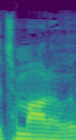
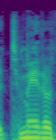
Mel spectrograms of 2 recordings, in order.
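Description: First: "tomato" with an open AH in the middle; to-MAH-to. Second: "tomato" with a long AY in the middle; to-MAY-to. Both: Shown as a demonstration.

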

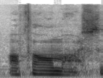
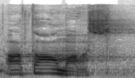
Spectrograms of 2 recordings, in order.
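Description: First: Said in the usual way. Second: Ophthalmos drawn out slowly, syllable by syllable; careful slow ophthalmos; Greek word said slowly. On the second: Shown as a demonstration. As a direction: spell out ophthalmos slowly like a teacher. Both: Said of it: "Envious in the Greek".

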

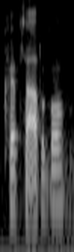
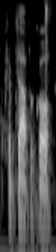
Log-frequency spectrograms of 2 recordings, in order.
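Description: First: Unsure check on "Cryptopical" with upward tune; questioning rise. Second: Said in the usual way. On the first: Real, not acted. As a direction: say "Cryptopical" as a question, rising at the end. Checks the odd name, then confirms.

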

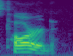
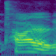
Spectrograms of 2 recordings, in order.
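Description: First: "tard" as one flat syllable, like "tarred"; "tard", rhyming with "hard"; mamaw's pronunciation. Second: Said in the usual way. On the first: Shown as a demonstration. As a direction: say tired as "tard", dropping the glide. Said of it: "it was tard". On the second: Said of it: "instead of tired".

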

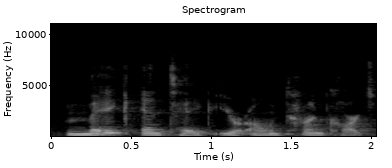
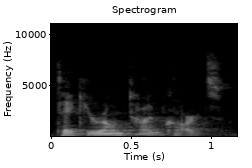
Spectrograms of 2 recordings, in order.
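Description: First: Slow, deliberate stress on "Make and take"; emphatic repeat. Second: Said in the usual way. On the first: Real, not acted. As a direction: drive the lesson home, stretching "Make and take".

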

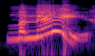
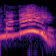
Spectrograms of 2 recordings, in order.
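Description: First: Imitating a goofy southern twang, pitched up; mock drawled, high and laughing; weird southern twang. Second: Weird southern twang. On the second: Retold or imitated. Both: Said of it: "With, like, this weird accent".

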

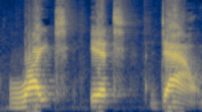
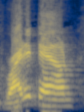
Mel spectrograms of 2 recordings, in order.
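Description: First: Write it down said slowly, each word weighted; slow stressed command. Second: Write it down said quick and louder; louder repeat. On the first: Teacher telling the class, slow and weighty. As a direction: drag out Write it down to make it stick. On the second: Teacher repeating the instruction, louder. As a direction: punch Write it down as a reminder. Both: Shown as a demonstration.

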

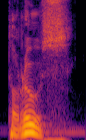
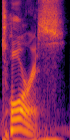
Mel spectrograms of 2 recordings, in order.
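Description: First: Taurus said the Spanish way with a rolled r, TOH-roos. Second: Said in the usual way. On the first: Shown as a demonstration. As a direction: say Taurus with a trilled Spanish r and an oo sound. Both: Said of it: "I had to say it like that".

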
